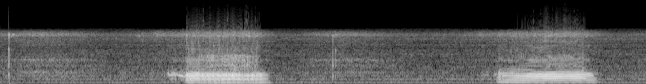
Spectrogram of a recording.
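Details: A 20-year-old woman snoring very loudly in bed, recorded by her boyfriend lying next to her: two loud, buzzing, tonal inspiratory snores about three seconds apart over steady room hiss.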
